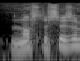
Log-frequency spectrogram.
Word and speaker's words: gnosticism: and gnosticism what's that it's got a silent g in front of it gnosticism it's a sort of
